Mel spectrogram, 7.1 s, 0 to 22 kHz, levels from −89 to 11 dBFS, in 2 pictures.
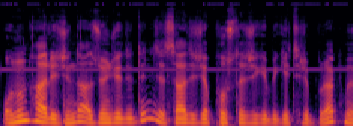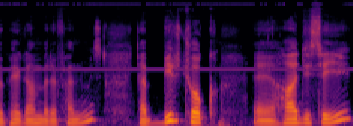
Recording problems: high-pitched whine; faint; throughout; 2.5 kHz, 30 dB below the speech

